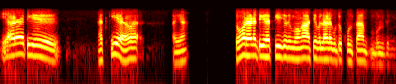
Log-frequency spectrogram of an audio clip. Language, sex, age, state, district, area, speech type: Odia, male, 45-60, Odisha, Nuapada, urban, conversation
